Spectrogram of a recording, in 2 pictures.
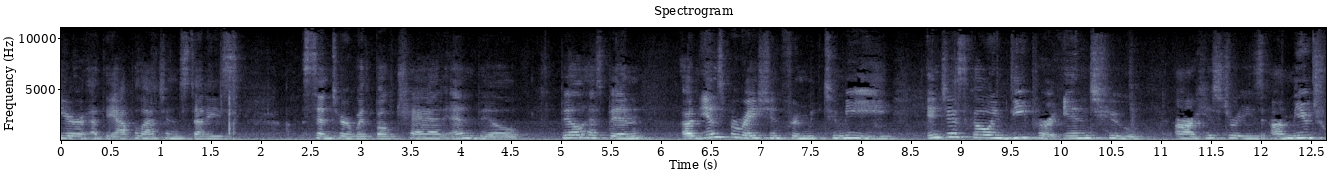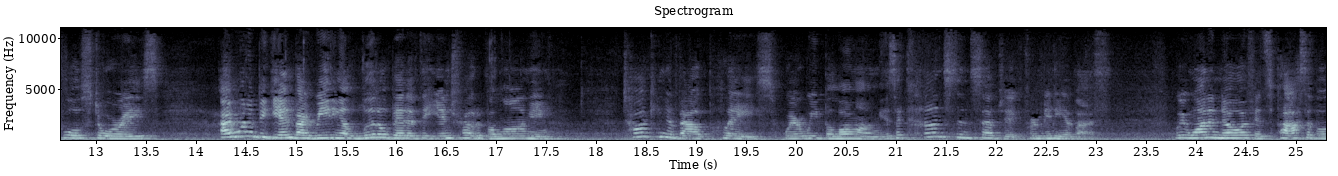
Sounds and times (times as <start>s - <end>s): Speech: 0.0s - 1.8s, 2.4s - 13.6s, 14.2s - 17.7s, 18.3s - 23.2s, 23.8s - 25.3s.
